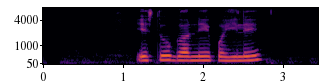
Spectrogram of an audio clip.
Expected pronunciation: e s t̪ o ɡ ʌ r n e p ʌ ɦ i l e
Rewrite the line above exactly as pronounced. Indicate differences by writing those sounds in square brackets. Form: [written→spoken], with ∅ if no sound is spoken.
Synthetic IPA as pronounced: e s t̪ o ɡ ʌ r n e p ʌ ɦ i l e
